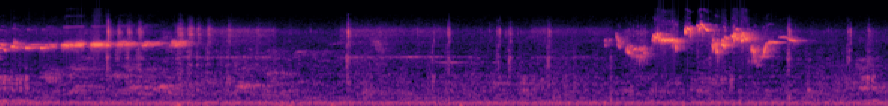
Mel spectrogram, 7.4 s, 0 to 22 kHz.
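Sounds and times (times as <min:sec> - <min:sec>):
bird singing with thin whistle and high chirps: 0:00.0 - 0:04.2, 0:04.8 - 0:06.8
low hum: 0:00.0 - 0:07.3.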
